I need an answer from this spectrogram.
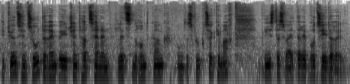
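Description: A man's voice: medium pitch, fairly even intonation, normal speed, a little hiss or hum. A man asking questions as a podcast host. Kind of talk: interview questions.

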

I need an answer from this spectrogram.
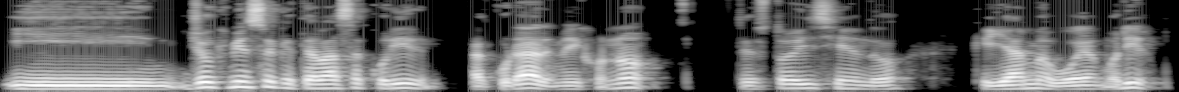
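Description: Mellow-voiced man telling a personal story. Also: medium pitch, normal speed. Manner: heartfelt, reflective, quoting past conversations. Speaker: guest.

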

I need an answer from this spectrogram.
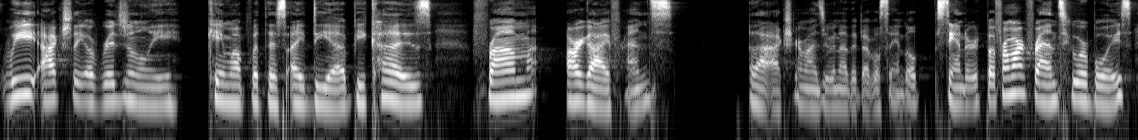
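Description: A woman co-hosting a casual podcast while hoarse from laryngitis, giggling often and saying "like" a lot. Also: fairly low pitch, normal speed. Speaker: podcast co-host and Pilates teacher. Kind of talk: casual chat.

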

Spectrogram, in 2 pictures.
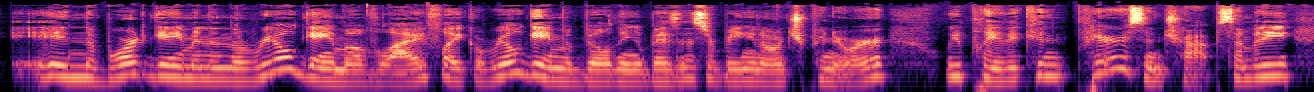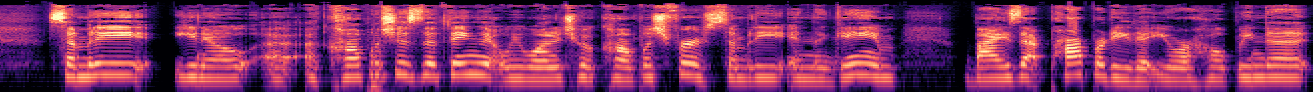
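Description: A woman's voice: fairly high pitch, no echo, clean studio sound. A woman in her thirties, hosting a motivational podcast, telling a family story in a chatty, casual way with frequent fillers and laughter. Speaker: podcast host.

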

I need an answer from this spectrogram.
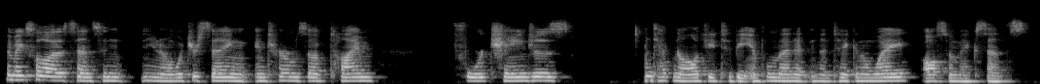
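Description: A woman co-hosting an interview who affirms the guest's points and hands the conversation over smoothly, heard through dull lo-fi call audio. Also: sits low, flat delivery, unhurried, darkish tone. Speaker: podcast co-host.

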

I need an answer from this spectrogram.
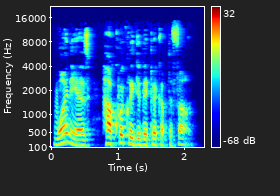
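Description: Mellow-voiced man explaining at an easy pace. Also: fairly high pitch. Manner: measured, explanatory, acts out quoted callers. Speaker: podcast co-host explaining investing. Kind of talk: conversational podcast explanation.

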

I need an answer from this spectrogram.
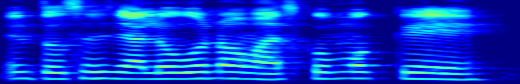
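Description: A woman's voice: fairly high pitch, flat delivery, slow pace, a little mellow. A young woman with a Mexican accent, telling a personal story in casual, slangy, profane chat and acting out the dialogue. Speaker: podcast host.

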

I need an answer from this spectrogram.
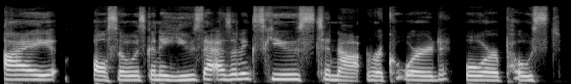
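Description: A woman podcast host with a hoarse, worn-out voice gives an informal, halting introduction. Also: medium pitch, fairly even intonation, no room sound, clean studio sound. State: hoarse, lost voice.

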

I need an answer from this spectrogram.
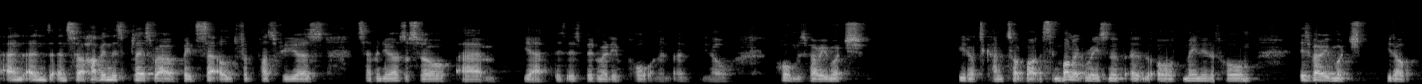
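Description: A man of about forty with a Sunderland accent, answering interview questions in a reflective, conversational way. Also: low voice. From Sunderland, North East England. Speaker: podcast guest, housing operations head. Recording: dull, muffled lo-fi audio.

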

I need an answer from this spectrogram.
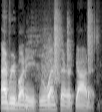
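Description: Hoarse, low-voiced man hosting a podcast. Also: a little fast, a crowd in the background. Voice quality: hoarse, raspy. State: hoarse, voice cutting in and out from losing it. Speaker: podcast host. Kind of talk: casual live fishing show chat.

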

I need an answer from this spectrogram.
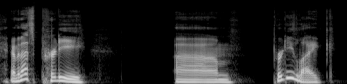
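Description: A man's voice: lowish voice, very animated, slow pace, a little hiss or hum. A man co-hosting a casual faith talk, reading scripture aloud and chatting earnestly with many fillers and easy laughs. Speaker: podcast co-host sharing a devotional.

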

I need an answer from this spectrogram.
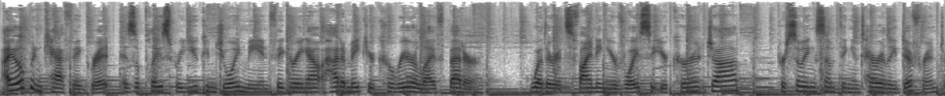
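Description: A woman in her forties from Michigan hosting a casual solo podcast, frank and self-deprecating, swearing freely. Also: on the low side. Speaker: podcast host and author.

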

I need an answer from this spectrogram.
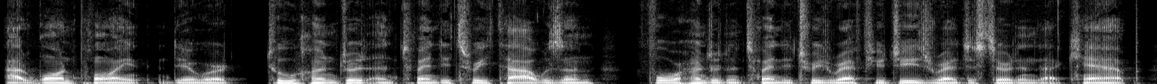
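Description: Man, podcast host, extremely low voice, measured, earnest, scripted intro. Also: fairly even intonation, darkish tone. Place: home kitchen.

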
